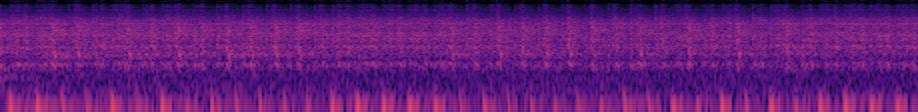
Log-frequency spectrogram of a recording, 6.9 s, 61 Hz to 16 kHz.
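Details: RZR 800 that sat a long time, first try on a new battery and fresh gasoline: small single-cylinder engine rattles and runs unevenly at a fast idle with a lumpy rhythm. Very dirty, full filter found; owner says it needs a carb job. Rough running after storage.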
